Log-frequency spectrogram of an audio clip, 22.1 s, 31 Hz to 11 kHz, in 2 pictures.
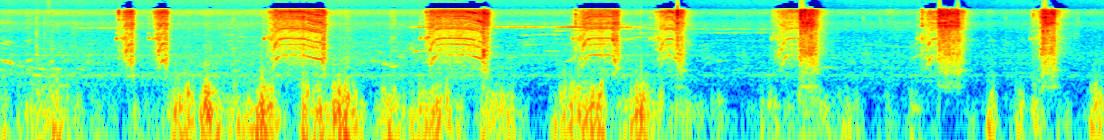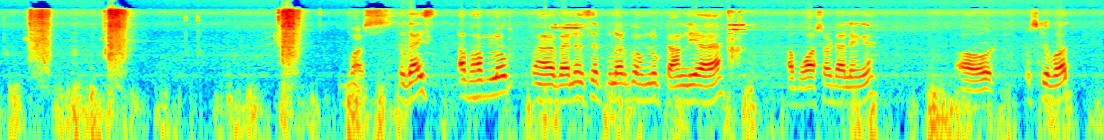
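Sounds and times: electric wrench bursts: 1.1 - 1.8, 2.6 - 3.4, 4.2 - 7.0, 7.6 - 8.4, 9.2 - 12.5, 13.8 - 14.3.

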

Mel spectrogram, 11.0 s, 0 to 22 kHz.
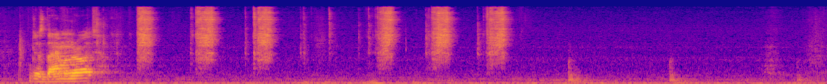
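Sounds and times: knife rasping on sharpening rod: 1.8 - 3.7, 5.0 - 6.8.

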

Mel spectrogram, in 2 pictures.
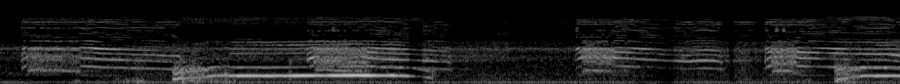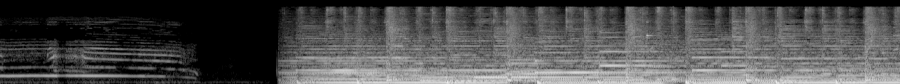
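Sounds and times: dog howling: 0.2 - 4.4, 7.9 - 11.0.

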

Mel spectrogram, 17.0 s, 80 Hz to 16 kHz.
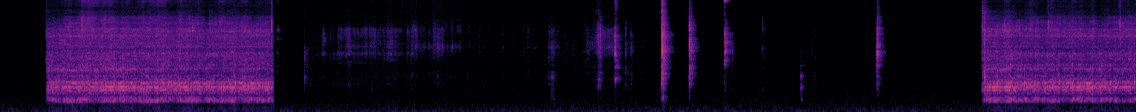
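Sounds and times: stand mixer motor running: 0.7 - 4.1, 14.8 - 17.0.

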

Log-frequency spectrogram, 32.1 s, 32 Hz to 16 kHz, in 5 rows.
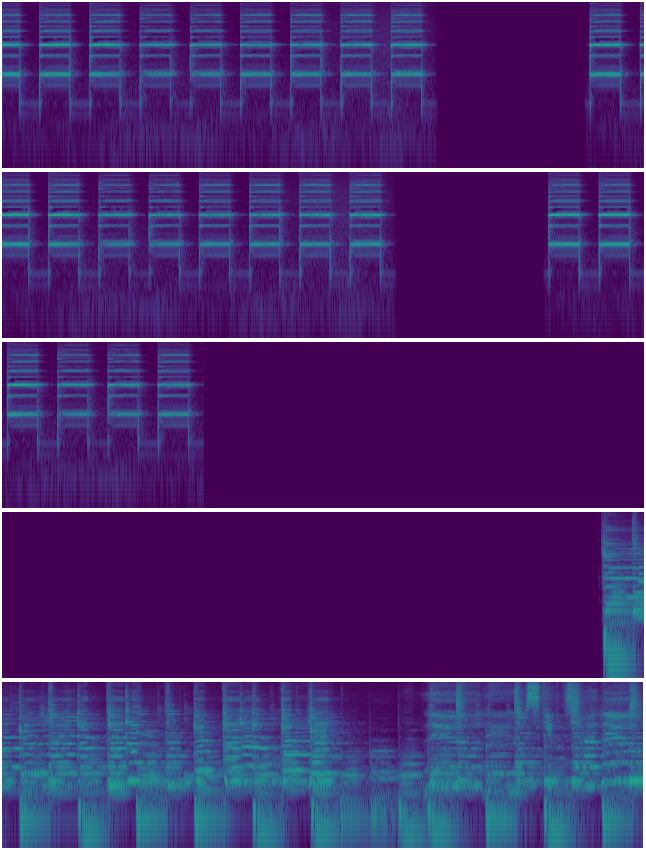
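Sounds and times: alarm clock beeping: 0.0 - 4.3, 5.9 - 10.3, 11.9 - 14.8.

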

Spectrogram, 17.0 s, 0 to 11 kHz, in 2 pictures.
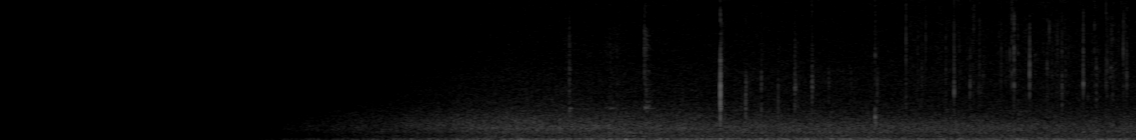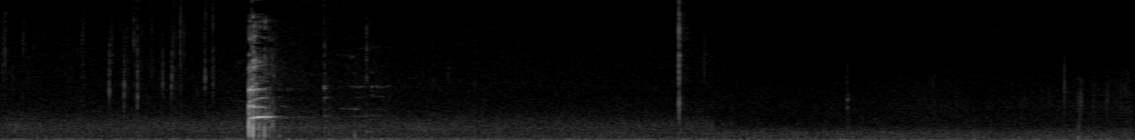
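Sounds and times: faint steady hiss: 2.0 - 17.0
small ticks: 4.2 - 10.2
glass clink with ring: 10.4 - 11.3.

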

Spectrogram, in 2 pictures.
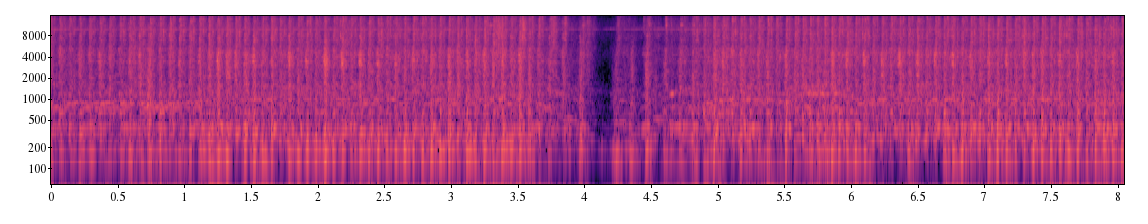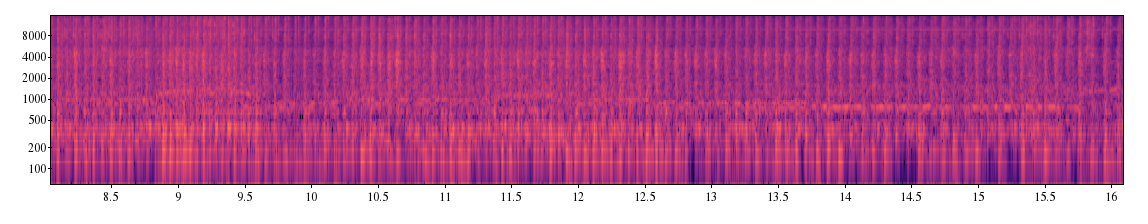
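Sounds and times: embroidery machine needle chatter: 4.5 - 16.0.

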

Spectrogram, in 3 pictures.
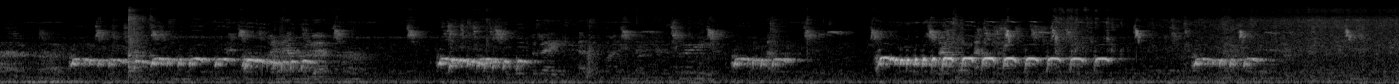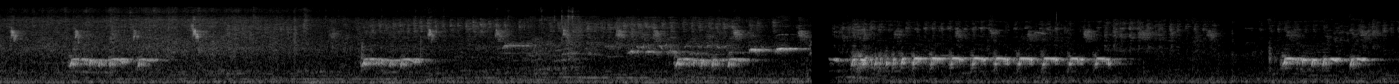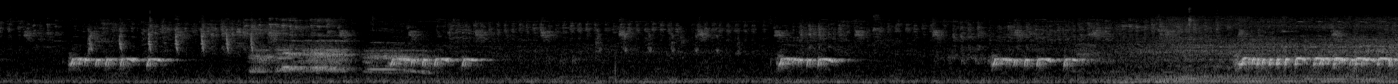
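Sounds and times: doves cooing: 0.0 - 3.8, 4.4 - 5.6, 7.1 - 13.6, 14.6 - 16.6, 17.2 - 25.4, 26.7 - 27.8, 28.7 - 29.8, 30.5 - 33.0, 35.7 - 36.6, 37.5 - 41.9.

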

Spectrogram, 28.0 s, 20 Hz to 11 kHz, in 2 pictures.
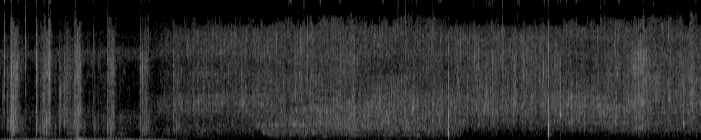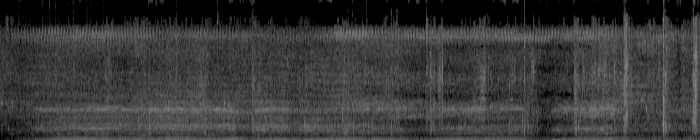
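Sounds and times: engine starting and running: 14.3 - 28.0.

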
